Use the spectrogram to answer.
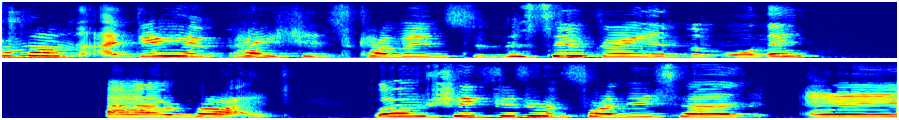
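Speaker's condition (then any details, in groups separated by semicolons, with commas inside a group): Cerebral palsy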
